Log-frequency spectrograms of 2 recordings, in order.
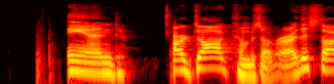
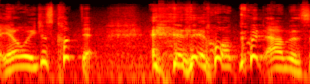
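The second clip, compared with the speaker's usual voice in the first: laughing through words; 5 semitones higher than usual. Real, not acted. Laughing while telling story.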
